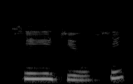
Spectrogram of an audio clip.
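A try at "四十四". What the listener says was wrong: Benar ya, tapi untuk 4 dibacanya yon, bukan si. Yonju, yon.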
